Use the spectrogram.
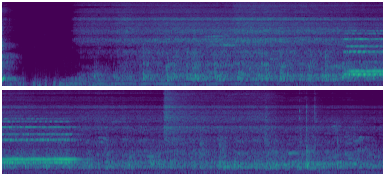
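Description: Steady rumbling and rattling inside a moving train carriage, with a brief high whining tone rising out of the noise midway before the ride settles back to its constant hum.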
